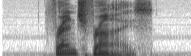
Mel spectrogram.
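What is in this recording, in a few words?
"french fries", English, male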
